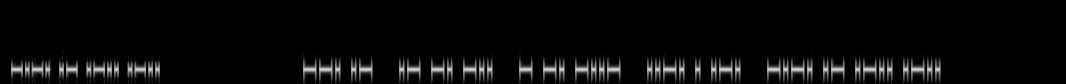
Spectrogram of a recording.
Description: Morse code, heard as a keyed tone, about 39 wpm, 700 Hz. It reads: CALL GA AND TNX FER CALL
